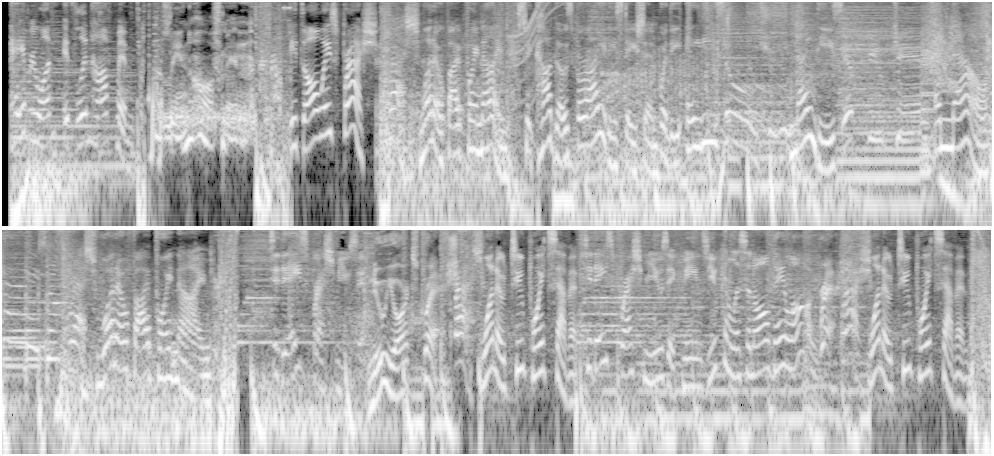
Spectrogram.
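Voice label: voice over ac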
